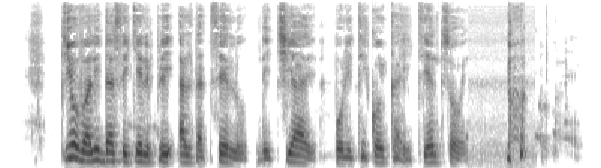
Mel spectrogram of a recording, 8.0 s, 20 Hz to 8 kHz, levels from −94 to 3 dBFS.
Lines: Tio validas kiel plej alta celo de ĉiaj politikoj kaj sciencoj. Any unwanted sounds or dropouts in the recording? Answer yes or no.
yes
